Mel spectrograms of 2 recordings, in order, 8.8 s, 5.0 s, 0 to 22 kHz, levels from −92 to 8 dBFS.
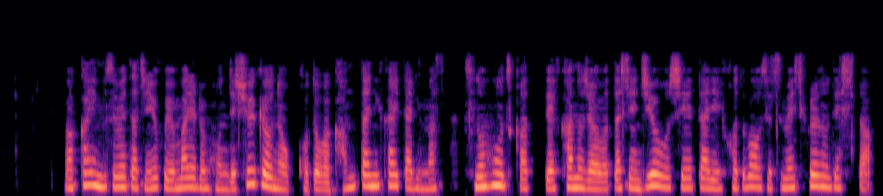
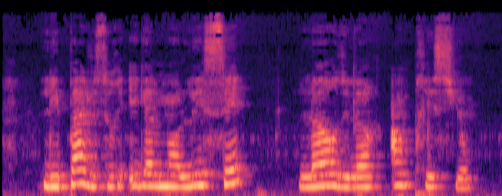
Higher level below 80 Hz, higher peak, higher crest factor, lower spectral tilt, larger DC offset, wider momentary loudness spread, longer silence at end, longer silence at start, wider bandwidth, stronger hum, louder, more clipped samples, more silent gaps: second, -70 dBFS vs -42 dBFS; second, -4 dBFS vs 0 dBFS; about the same, 16 dB vs 14 dB; first, -7.5 dB/octave vs -5.5 dB/octave; neither; about the same, 8 LU vs 8 LU; second, 0.15 s vs 0.3 s; first, 0.65 s vs 0.45 s; second, 7 kHz vs 16.5 kHz; neither; second, -22 LUFS vs -14 LUFS; neither; first, 4.59-4.64 s, 5.38-5.43 s vs none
